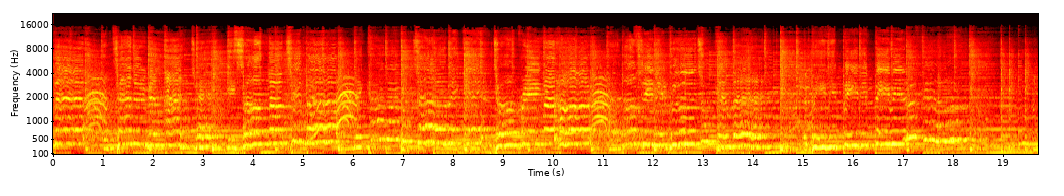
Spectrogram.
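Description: Male pop vocalist singing a K-pop song into a handheld microphone over a backing track with a steady beat and bass line.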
